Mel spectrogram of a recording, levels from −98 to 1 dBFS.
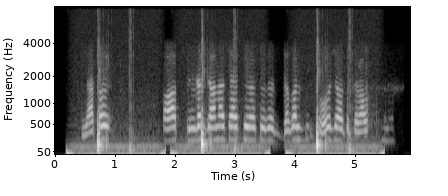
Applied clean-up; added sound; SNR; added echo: none; Raindrop / Drip; -3 dB; none.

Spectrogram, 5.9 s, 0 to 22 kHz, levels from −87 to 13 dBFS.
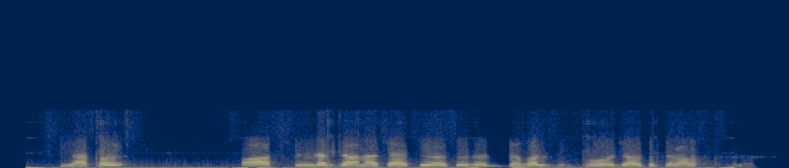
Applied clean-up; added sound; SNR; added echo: neural separator model SepFormer DNS4.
